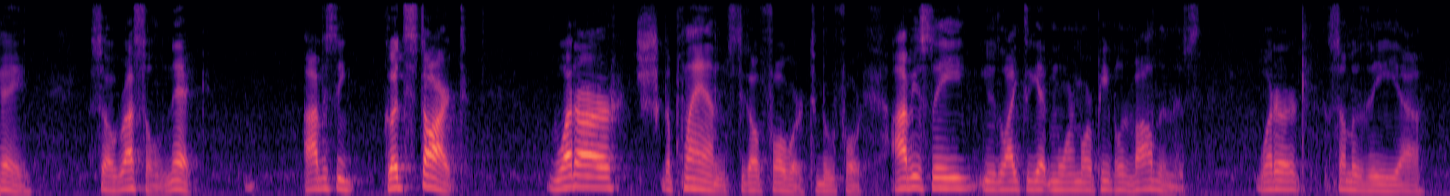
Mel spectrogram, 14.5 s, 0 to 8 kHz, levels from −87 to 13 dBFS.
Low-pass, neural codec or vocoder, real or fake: 7.2 kHz; codec, 16 kHz, 4 kbps, FunCodec, trained on Chinese and English, 50 frames a second; fake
